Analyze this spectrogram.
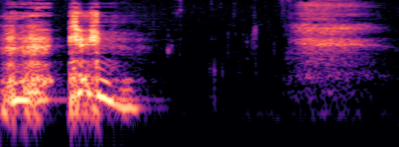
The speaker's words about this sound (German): Ein kurzer Räusper.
